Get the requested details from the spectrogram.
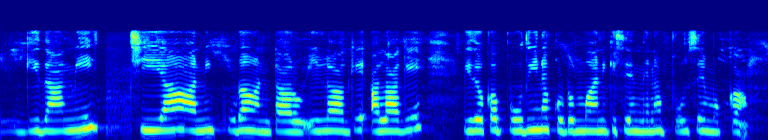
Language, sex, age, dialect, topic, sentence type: Telugu, male, 18-24, Telangana, agriculture, statement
